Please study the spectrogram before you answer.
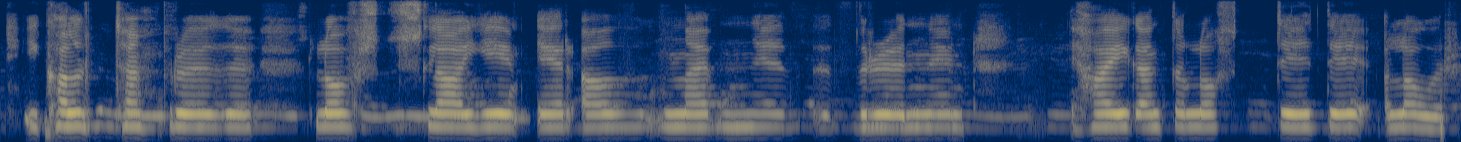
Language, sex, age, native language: Icelandic, male, 11, Icelandic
